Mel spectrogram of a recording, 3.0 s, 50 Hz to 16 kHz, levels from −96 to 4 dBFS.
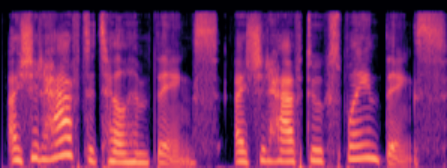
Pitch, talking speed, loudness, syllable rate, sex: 235 Hz, 260 wpm, -19 LUFS, 5.1 syllables/s, female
